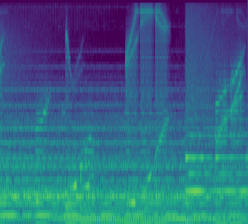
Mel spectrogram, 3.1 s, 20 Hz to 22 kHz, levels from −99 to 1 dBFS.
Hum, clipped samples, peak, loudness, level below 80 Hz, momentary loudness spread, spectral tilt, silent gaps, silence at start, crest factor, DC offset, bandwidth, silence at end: none; under 0.1%; -14 dBFS; -29 LUFS; -50 dBFS; 4 LU; -6 dB/octave; none; 0 s; 14 dB; 1%; over 20 kHz; 0 s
